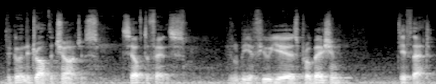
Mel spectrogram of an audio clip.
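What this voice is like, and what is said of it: Bad upper-crust British accent, Jeremy Irons-like. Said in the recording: “in his very bad accent. ... He's almost trying to do a Jeremy Irons a little bit. Mm-hmm. Very upper crusty sounding British guy. ... It's not good.”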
